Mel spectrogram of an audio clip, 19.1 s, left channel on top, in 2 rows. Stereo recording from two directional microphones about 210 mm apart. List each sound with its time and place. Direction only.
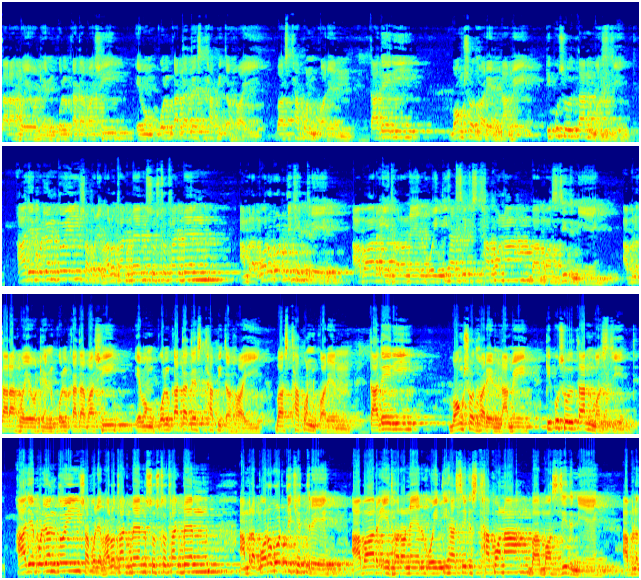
0.0 s a man's voice: 20° right (ahead or behind)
